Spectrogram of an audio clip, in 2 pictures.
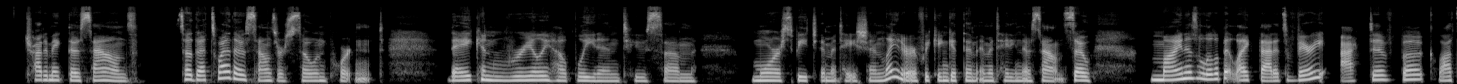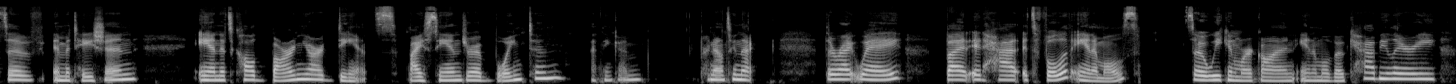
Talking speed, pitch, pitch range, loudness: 160 wpm, 200 Hz, 175-230 Hz, -19 LUFS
